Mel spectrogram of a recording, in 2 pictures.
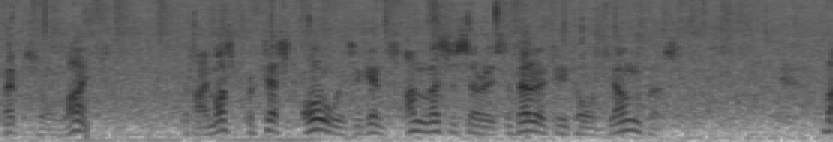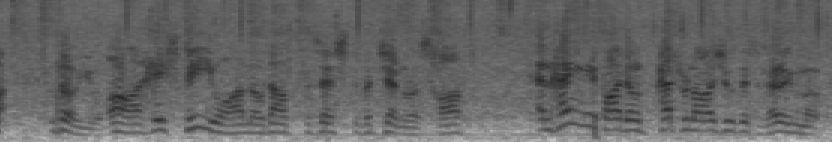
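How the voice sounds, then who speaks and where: Brisk, animated young sailor played by a man. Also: fairly high pitch, close to an everyday voice. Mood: earnest, courteous. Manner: earnest, gallant. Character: hearty, courteous young gentleman sailor in love. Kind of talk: vintage radio drama acting. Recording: hissy vintage radio recording with rain.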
